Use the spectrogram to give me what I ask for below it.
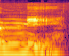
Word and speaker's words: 你: okay now the last one is you or knee okay the way you write that nice and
